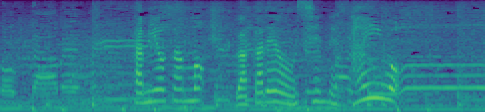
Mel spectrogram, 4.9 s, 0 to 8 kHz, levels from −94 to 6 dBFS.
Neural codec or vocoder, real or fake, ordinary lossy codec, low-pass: none; real; none; none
